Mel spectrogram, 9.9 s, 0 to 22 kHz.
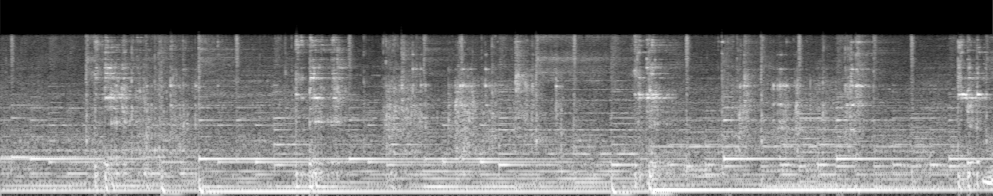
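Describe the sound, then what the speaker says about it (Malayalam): Ice cubes clink against a glass as a strawberry mojito is assembled, with bright glassy taps and rattles recurring over a steady background hum. "ആദ്യം നമുക്കൊന്ന് 2 ഐസ് ക്യൂബ്സ് ഇടാം"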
